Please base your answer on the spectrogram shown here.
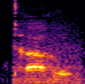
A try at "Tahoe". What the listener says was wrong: Not Taco, it's Tahoe.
